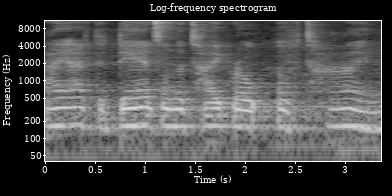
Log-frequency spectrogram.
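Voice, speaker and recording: Very slowly, a woman speaks with audible room echo around her voice. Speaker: vlogger. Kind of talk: personal vlog monologue. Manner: animated; halting, stuttering at times.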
